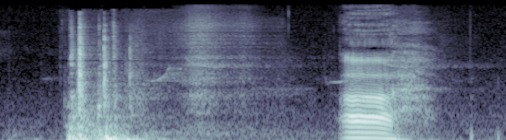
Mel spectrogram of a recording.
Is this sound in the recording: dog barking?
no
